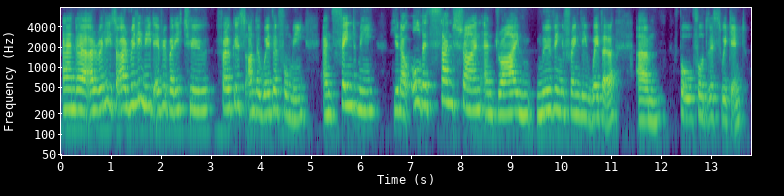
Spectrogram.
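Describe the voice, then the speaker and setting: Over a video call, a woman serves as an attorney panelist in an online discussion, chatty and self-deprecating as she explains points at length. Her voice is medium-pitched and a little slow, with lo-fi sound.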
